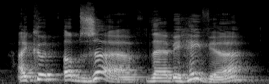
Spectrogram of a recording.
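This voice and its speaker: A man speaks very slowly, his pitch swinging very widely. Room echo is audible. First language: Portuguese. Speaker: language teacher. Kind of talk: vlog-style talk to camera.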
